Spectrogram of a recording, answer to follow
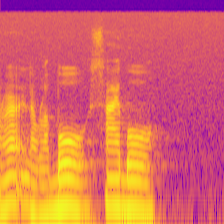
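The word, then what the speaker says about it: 細胞: Có hai cách đọc là bô và hô, đây viết rõ ra đây nhá, sai bô. Trong đây đọc là sai bô này, còn trong cái từ đồng bào này đọc là hô, đô hô.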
